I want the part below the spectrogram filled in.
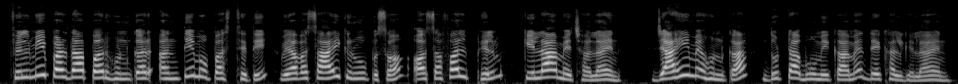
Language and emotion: Maithili, neutral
